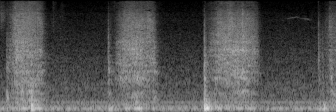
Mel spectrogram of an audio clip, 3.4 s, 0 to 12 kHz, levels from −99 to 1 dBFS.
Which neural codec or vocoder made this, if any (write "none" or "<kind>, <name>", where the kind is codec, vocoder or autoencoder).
none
